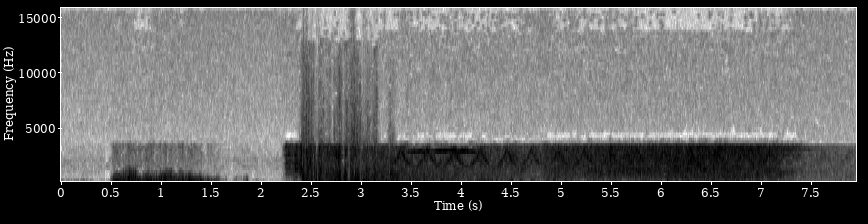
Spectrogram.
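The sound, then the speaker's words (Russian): A short burst of noise, then a sudden loud blast from an aerial bomb dropped from an Su-34 aircraft, exploding in the evening three kilometres from a city centre and leaving a crater 20 metres in radius. A long, roaring rumble follows, with a wailing car alarm rising through it before it fades. “А накануне вечером в трех километрах от центра города произошел взрыв, на месте которого образовалась вооруженная воронка радиусом в 20 метров, э, сообщили местные власти.”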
